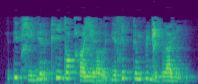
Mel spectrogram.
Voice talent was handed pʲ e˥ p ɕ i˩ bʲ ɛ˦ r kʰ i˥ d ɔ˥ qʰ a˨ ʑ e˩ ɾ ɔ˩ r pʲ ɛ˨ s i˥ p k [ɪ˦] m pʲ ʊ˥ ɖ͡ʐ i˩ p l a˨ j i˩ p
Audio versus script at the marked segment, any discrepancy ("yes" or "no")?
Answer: no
